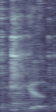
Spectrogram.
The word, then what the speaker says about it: Vigo: but we landed at 4, and the plane doesn't leave till 7:20 for it's spelled Vigo, but it's said Vigo.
